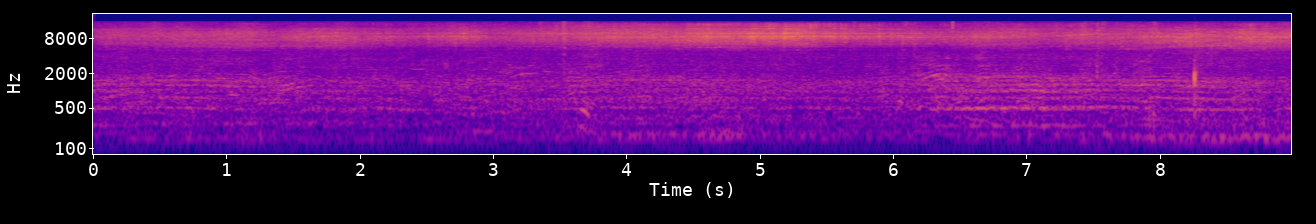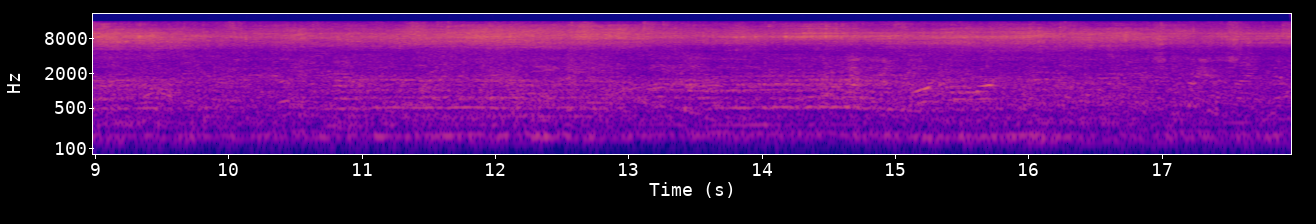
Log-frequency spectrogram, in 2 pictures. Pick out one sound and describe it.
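A crowd chatters in the background outdoors.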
